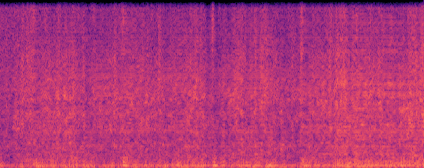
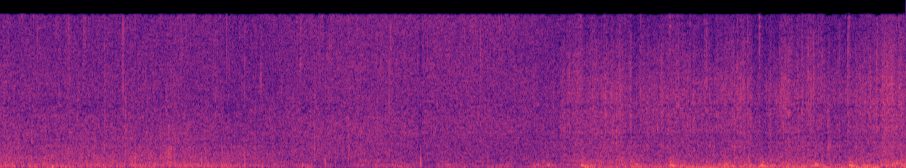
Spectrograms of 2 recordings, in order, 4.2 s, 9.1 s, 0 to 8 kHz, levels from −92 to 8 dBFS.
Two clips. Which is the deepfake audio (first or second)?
first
